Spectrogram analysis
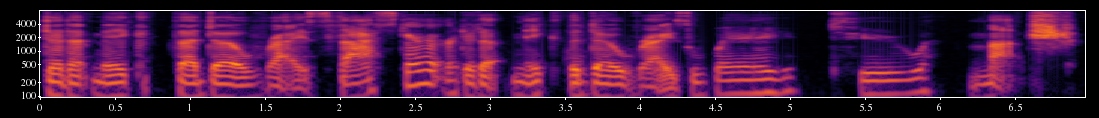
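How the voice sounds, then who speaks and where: A man's voice: lowish voice, slow. A man reading a picture book aloud expressively, adding asides and questions for his listeners. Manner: animated, prompts listeners with questions. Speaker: reader of a children's picture book, teacher. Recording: roomy, slightly dull sound.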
